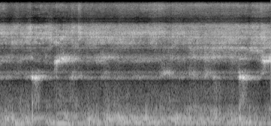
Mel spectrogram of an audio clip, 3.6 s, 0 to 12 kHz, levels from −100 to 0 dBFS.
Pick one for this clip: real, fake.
fake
